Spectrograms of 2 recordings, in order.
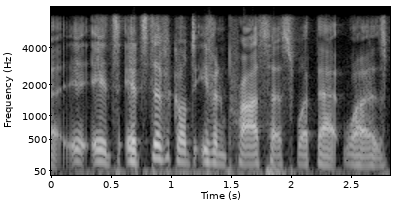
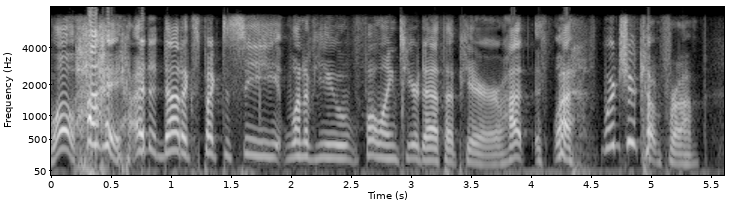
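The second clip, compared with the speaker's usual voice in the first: cute, bubbly, perky, pitched-up, faintly male voice; 8 semitones higher, 8 dB louder than usual. Voicing a character who speaks from right behind the listener; perky, cute, excitable voice. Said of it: "perky, somewhat uh, cute, and a little uh, uh, excitable".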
